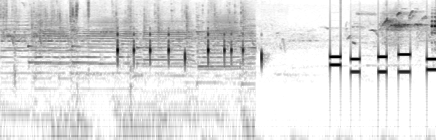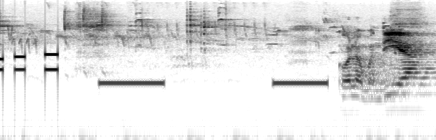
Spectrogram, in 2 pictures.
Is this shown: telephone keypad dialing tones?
yes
